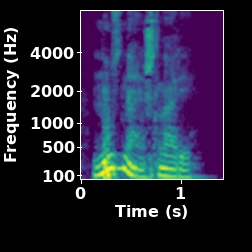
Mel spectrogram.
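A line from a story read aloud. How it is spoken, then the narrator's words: Mother's angry exclamation. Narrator (Russian): гневно воскликнула мама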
